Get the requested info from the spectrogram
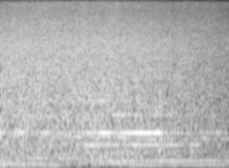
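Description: Water and sediment gushing from a dredging discharge pipe: a steady rushing noise with a low rumble, under background music with held notes.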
